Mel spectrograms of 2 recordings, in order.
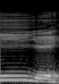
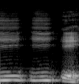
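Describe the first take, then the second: First: ই, এ with the ই stretched into one long vowel. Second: ই, ই, এ with each ই said as its own separate beat; ই, ই, এ chopped into three even syllables, no lengthening; wrong, split vowels. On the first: Teacher showing learners the right way, stretched vowel. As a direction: hold ই long, then a short এ. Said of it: "একটু টেনে বলবো". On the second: Teacher showing learners the wrong way, separate vowels. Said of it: "জাপানিজরা এটাকে এভাবে বলে না". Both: Shown as a demonstration.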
